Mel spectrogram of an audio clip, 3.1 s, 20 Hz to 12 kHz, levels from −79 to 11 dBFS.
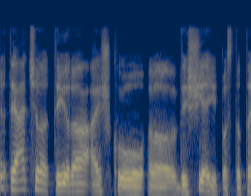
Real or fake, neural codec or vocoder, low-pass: fake; codec, 16 kHz, 1 kbps, FunCodec, trained on LibriTTS, 50 frames a second; 7.2 kHz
